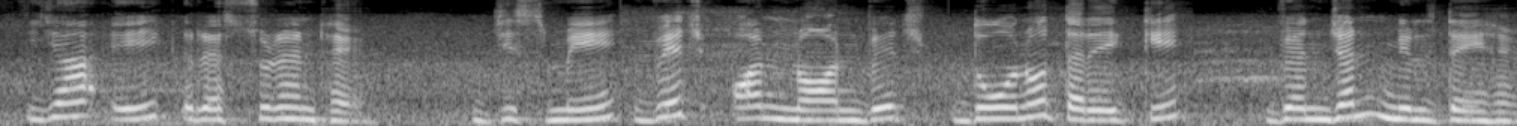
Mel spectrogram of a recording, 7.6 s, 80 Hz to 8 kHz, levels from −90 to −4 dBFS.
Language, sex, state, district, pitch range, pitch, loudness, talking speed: Hindi, female, Uttar Pradesh, Ghazipur, 230-275 Hz, 250 Hz, -20 LUFS, 110 wpm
